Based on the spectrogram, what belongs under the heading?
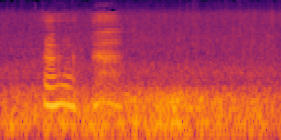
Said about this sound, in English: Lightning. Thunder's rumbling in the distance. Here we go. This is a big piece, I think. It's vibrating the house. Goodness me.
